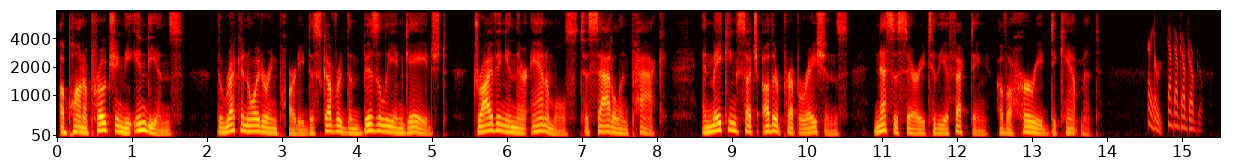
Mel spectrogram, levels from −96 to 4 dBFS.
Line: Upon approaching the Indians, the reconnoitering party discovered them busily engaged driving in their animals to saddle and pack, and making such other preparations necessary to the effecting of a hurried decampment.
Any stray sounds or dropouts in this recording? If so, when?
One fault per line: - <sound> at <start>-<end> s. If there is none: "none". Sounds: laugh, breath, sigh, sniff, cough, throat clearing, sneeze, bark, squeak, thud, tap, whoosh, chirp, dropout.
- dropout at 3.0-3.1 s
- chirp at 14.5-15.3 s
